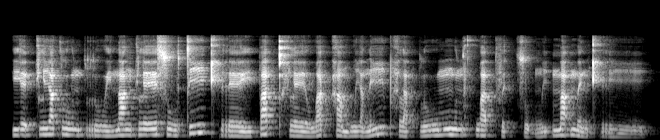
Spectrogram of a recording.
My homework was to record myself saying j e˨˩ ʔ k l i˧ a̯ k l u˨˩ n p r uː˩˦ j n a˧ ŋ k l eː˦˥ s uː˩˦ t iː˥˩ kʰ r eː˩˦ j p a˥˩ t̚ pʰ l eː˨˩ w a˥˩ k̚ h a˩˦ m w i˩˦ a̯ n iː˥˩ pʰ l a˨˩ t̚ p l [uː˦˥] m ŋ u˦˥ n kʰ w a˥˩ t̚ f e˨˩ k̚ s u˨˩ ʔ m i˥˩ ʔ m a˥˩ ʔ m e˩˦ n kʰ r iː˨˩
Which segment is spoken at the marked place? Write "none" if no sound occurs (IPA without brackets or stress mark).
uː˦˥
